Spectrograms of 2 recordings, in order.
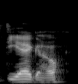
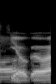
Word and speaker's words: Diogo: I think it's Diego, but it doesn't really make sense. Diego Jota, I'm pretty sure, but maybe Salah. – It is Diogo.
